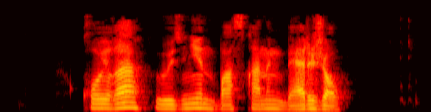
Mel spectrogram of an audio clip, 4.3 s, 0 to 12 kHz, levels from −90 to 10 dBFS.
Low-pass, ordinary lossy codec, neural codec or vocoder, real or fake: 7.2 kHz; MP3, 32 kbps; none; real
